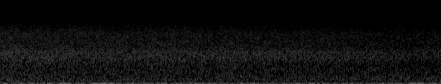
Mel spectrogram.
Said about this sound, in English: Notice the sound of the rain.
